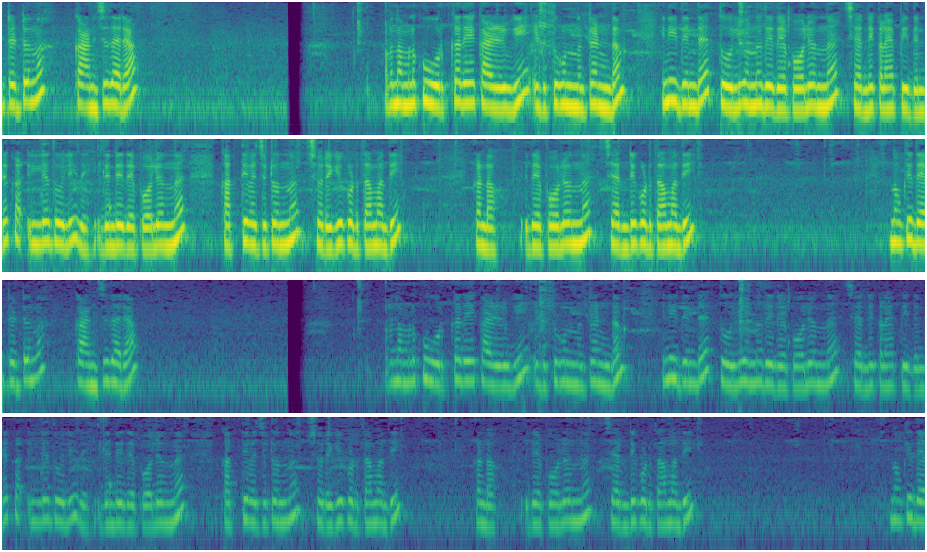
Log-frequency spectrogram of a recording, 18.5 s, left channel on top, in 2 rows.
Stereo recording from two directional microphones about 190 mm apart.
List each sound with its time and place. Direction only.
0.0 s speech: 45° left (ahead or behind)
3.8 s speech: 45° left (ahead or behind)
18.1 s speech: 50° left (ahead or behind)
